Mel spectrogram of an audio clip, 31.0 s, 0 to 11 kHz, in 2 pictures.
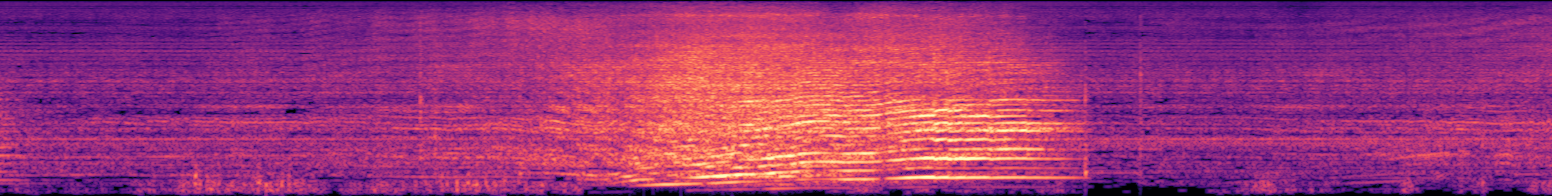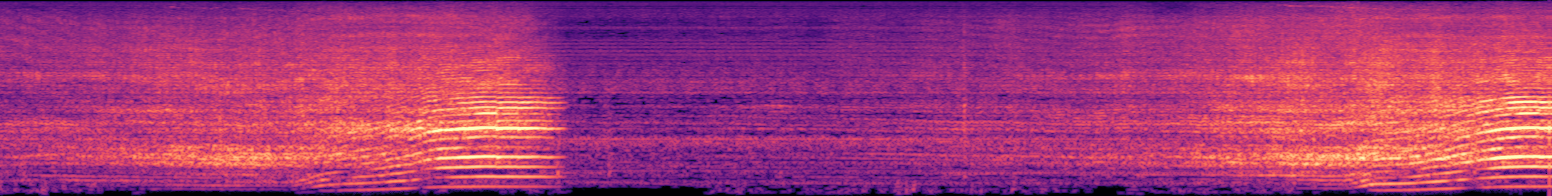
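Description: The 15 cc OS glow engine of a 2 m Gerle-13 model biplane running at speed on low passes: a buzzing drone that grows louder and rises in pitch over several seconds, then cuts off sharply, twice, with a third pass building near the end.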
